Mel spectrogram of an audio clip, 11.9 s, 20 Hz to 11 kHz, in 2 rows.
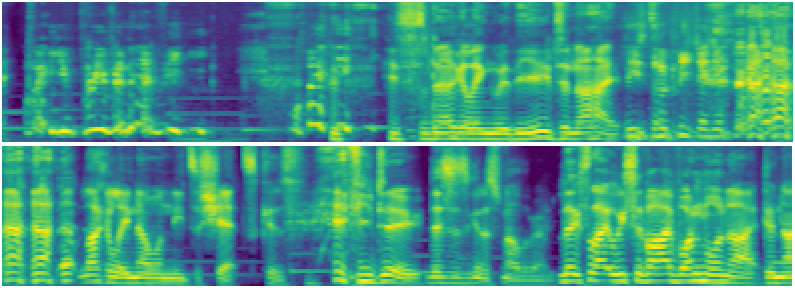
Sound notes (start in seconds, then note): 2.0 laughing; 5.3 all laughing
